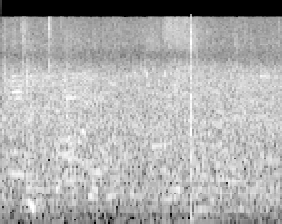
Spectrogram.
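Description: Young players' voices calling out across an outdoor football pitch, loudest just after the start, with a single dull ball thud about a second and a half in.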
